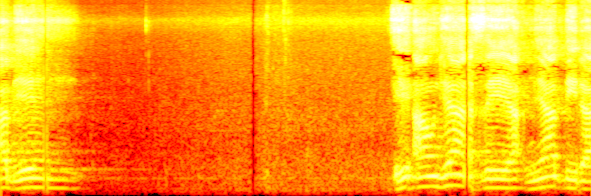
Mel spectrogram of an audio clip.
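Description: An elderly man reads out calmly through a microphone, with a pause.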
